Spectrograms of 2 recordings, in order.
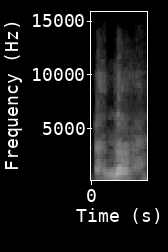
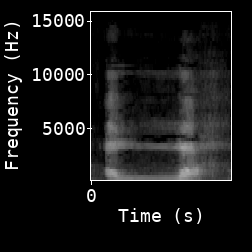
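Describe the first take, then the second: First: It is said lightly, in the local Indonesian way. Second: It is said heavily, with Arabic-influenced pronunciation.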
